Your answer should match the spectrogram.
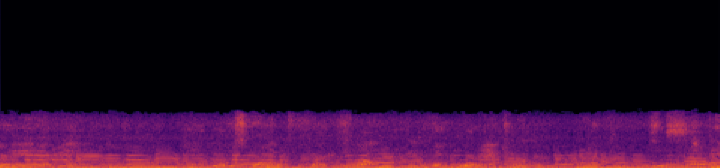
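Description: Instrumental music playing over a pair of KEF floor-standing loudspeakers, with held instrument notes over a prominent bass line.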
